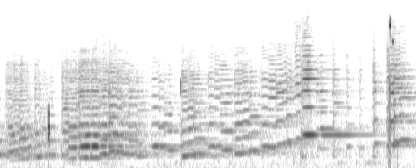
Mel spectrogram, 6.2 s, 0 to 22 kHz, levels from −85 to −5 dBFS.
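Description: Throughout, the sound is dull and plainly granular, with a gurgling edge as upper bands flicker in and out and what remains is coarsely quantised. That points to MP2 compression, likely at around 80 kbps, too few bits to keep all 32 sub-bands active.

At 0.72 to 0.75 s, 2.66 to 2.75 s and 5.81 to 5.97 s, bursts of short noise blips cut across the audio. This is DAB burbling: bit errors, a fraction of a percent, slipped past error correction and corrupted samples, putting short blips of noise into single sub-bands.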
